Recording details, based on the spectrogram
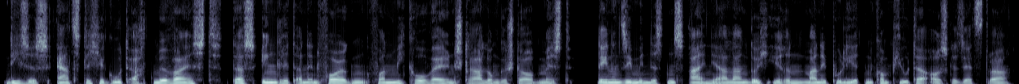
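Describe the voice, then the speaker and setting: Cool, relentless policewoman, read by a man, gravelly edge. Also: on the low side, moderate pace, few pauses, dry recording, studio quality, voice pushed up. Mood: insistent. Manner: calm, insistent, accusatory. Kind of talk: crime audiobook dialogue.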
